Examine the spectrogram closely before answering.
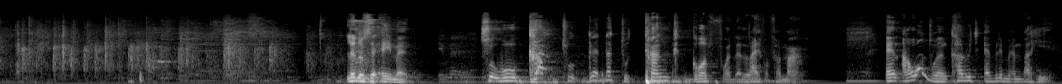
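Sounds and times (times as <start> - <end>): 
audience clapping: 0.0 - 4.0
speech: 3.5 - 4.2, 4.8 - 8.2, 8.8 - 10.6.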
